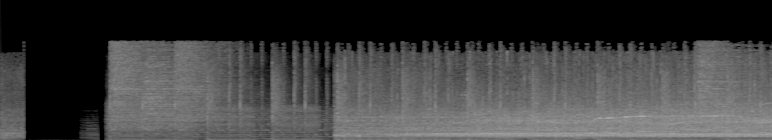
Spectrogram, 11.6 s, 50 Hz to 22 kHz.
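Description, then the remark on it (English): A large stadium crowd at an Oklahoma Sooners softball game cheers in a steady, dense roar that swells louder partway through and holds at full volume, with scattered whoops and clapping, after a brief quiet hum. Everyone is standing in the seventh inning, with Oklahoma leading 5-1 and three outs from a national championship. “Listen to this crowd. Everyone is standing.”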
